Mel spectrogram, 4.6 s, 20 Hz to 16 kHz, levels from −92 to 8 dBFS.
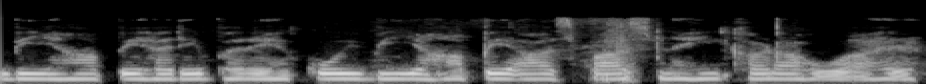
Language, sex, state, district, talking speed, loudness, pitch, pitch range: Hindi, female, Chhattisgarh, Rajnandgaon, 195 wpm, -17 LUFS, 185 Hz, 165-185 Hz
